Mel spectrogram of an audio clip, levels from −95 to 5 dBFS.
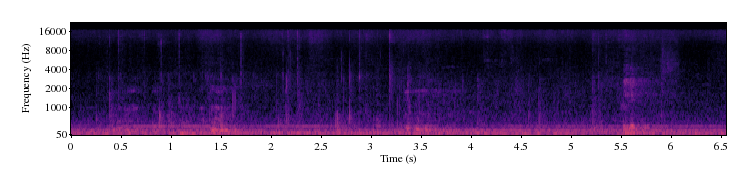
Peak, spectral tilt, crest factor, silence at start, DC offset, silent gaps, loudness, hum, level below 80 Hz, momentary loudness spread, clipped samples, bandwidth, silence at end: -30 dBFS; -7 dB/octave; 18 dB; 0 s; under 0.1%; none; -48 LUFS; none; -54 dBFS; 6 LU; under 0.1%; 17.5 kHz; 0 s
